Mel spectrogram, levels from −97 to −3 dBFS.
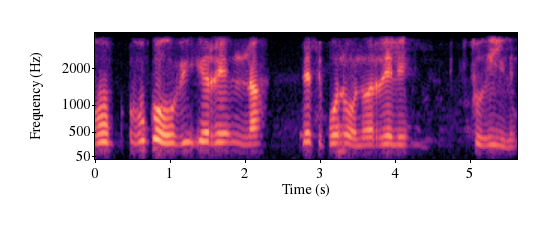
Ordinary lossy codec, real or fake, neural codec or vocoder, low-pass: MP3, 32 kbps; real; none; 3.6 kHz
